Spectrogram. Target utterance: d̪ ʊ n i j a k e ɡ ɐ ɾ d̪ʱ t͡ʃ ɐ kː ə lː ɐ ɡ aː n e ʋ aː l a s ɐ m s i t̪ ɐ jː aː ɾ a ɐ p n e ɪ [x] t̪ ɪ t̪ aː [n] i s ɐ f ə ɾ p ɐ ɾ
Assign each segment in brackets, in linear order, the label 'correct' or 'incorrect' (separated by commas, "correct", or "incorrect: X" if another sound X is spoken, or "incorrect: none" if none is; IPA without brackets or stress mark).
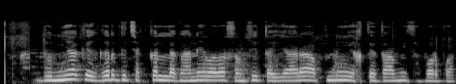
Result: correct, incorrect: m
